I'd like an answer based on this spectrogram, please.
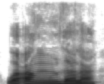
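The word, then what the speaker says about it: وَأَنزَلَ: Lanjut, kita bisa melihat pada lafaz wa anzala memiliki hukum tajwid yaitu ikhfa hakiki karena terdapat nun sukun yang bertemu dengan huruf za sehingga cara bacanya pun samar disertai dengung. Wa anzala.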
